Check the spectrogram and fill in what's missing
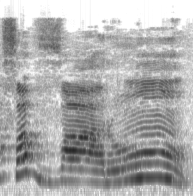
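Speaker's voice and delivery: फव्वारों drawn out slowly with a doubled व; फव्वारों stretched syllable by syllable, the व doubled; slow careful reading. Shown as a demonstration. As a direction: sound out फव्वारों slowly for children. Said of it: "क्या बन जाएगा?".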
